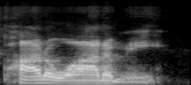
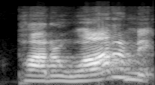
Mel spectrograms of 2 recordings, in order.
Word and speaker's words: Potawatomi: I think it's actually pronounced Potawatomi. Potawatomi.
